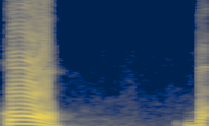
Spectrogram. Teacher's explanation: ক, আমার জোর কম দিতে হচ্ছে তাহলে অল্প প্রাণ।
